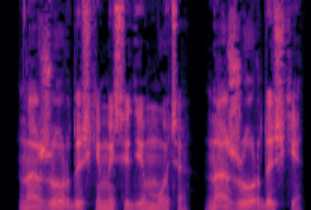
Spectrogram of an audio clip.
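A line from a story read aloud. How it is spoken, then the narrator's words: Angry whisper. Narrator (Russian): зло прошепел он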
